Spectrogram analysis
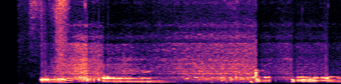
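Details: Loud, warbling gurgles and squeaky rumbles from an adult's stomach: stomach growling (borborygmi), ordinary bowel sounds.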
